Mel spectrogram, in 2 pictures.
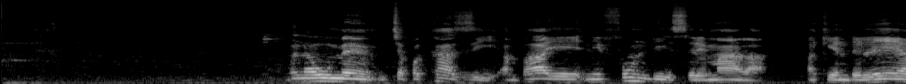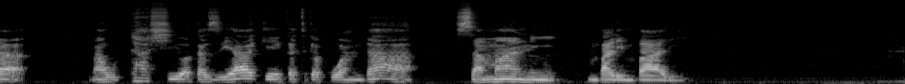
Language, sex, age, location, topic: Swahili, male, 18-24, Dar es Salaam, finance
